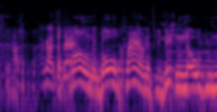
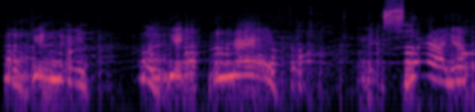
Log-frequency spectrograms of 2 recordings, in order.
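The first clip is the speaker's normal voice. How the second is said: mock whiny threat; 8 semitones higher, 4 dB quieter than usual. Playful whiny threat mid-rehearsal.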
